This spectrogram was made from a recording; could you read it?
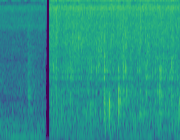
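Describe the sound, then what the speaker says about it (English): Sausages simmer in a pot of boiling water for a seafood boil, giving a steady close bubbling and patter with a few brief pops. "we've got our sausage boiling away there"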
